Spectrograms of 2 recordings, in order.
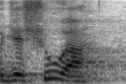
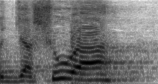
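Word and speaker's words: ישוע: audible, del hebreo original, que se pronunciaba al igual como Yeshua, o como Yashua, o Yahshua.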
